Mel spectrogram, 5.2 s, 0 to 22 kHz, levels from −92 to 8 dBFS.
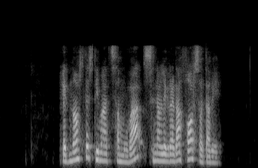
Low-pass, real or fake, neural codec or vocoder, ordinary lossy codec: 7.2 kHz; fake; codec, 24 kHz, 6 kbps, HILCodec; AAC, 32 kbps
